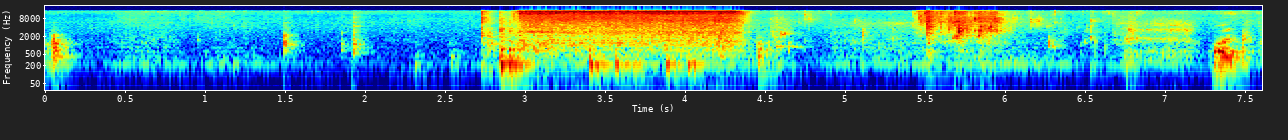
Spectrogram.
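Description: A bathroom tap gushes for about a second and a half while a face is wetted for a wet shave, set among quiet clicks and small handling knocks before and after.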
